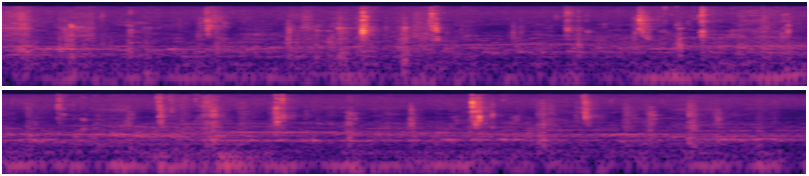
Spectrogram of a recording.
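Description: A person chewing mouthfuls of rice and fish curry with many short wet mouth clicks and smacks, over a steady low hum.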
